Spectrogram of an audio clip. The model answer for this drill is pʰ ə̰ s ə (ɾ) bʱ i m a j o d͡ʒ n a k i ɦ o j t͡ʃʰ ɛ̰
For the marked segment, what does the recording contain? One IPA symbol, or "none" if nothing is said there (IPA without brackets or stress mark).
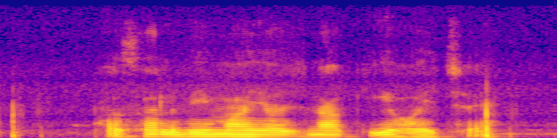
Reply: l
